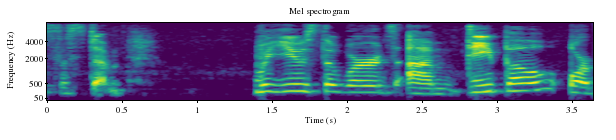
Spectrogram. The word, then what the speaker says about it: depot: We use the words depot or buffet as great examples of that. Both of those words end in a T. Do you ever pronounce the T? Do you say depot or buffet?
